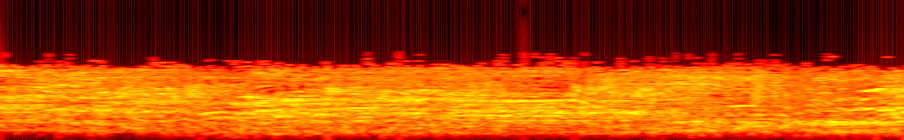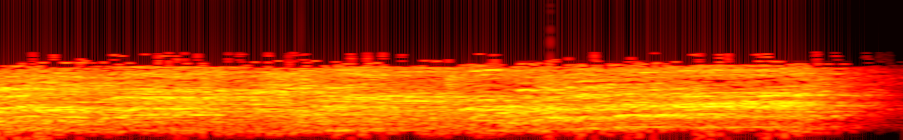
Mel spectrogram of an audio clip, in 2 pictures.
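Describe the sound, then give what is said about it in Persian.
A protesting audience in a concert hall in Rotterdam, Netherlands, shouts and cheers in a loud, continuous roar of many voices that holds steady before cutting off sharply at the end. “پس از خواندن ترانه یار دبستانی من، تماشاگران همچنان به اعتراضهای خود در سالن شهر روتردام هلند ادامه می‌دهند”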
